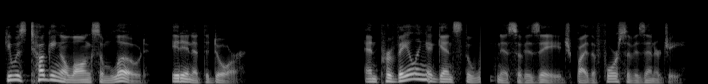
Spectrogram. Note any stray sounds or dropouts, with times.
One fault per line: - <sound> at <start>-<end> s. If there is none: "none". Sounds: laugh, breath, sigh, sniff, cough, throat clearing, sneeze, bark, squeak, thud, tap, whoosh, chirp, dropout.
- dropout at 4.8-4.9 s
